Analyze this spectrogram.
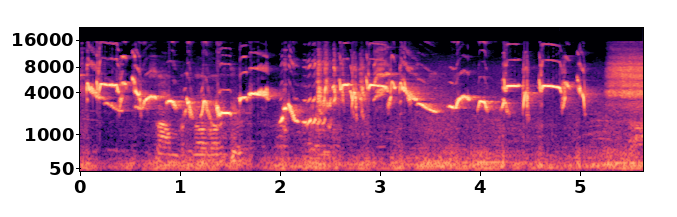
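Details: Caged white-rumped shama, tail spread, giving rich warbled whistles that slide up and down, mixed with quick stuttered notes, closing in a burst of hiss.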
